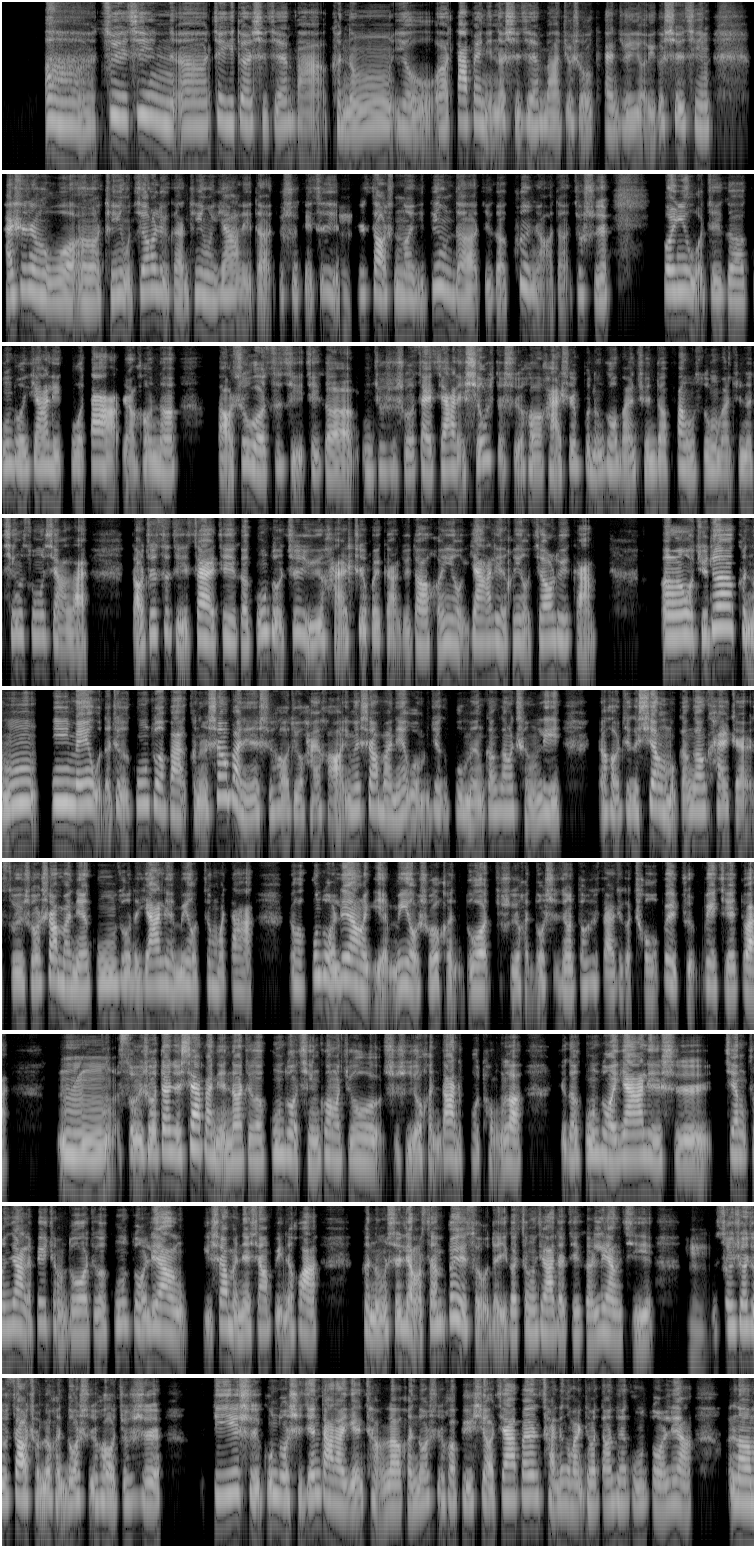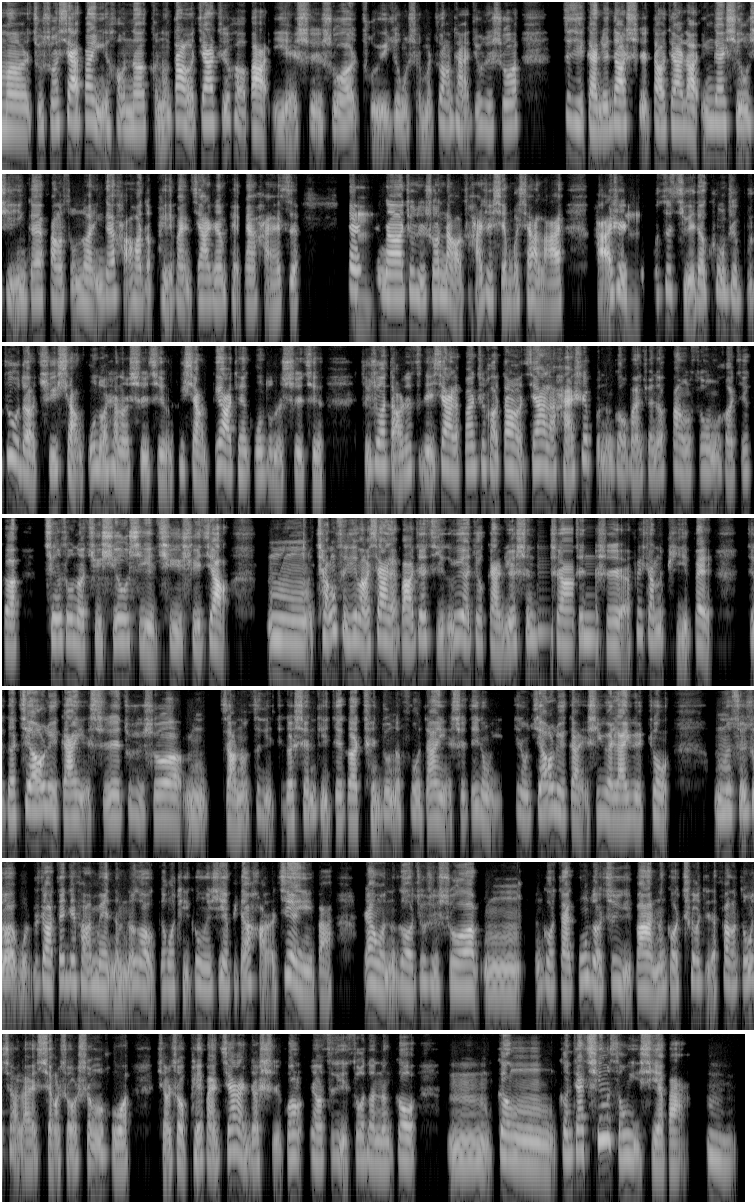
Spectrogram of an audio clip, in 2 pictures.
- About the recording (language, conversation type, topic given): Chinese, advice, 在家休息时难以放松身心
- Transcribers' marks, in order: none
